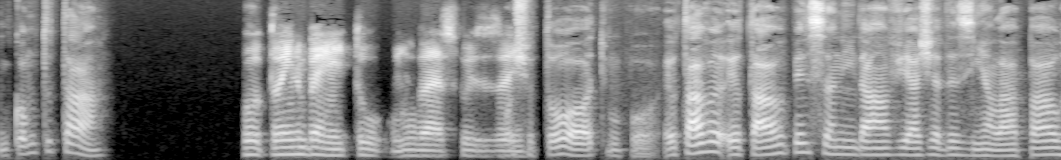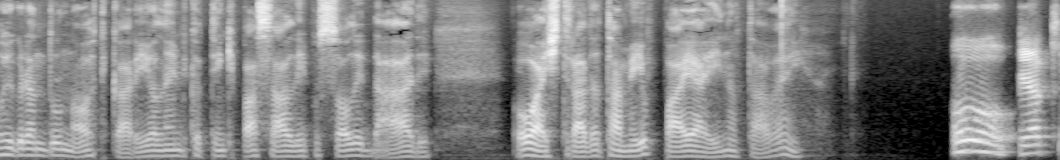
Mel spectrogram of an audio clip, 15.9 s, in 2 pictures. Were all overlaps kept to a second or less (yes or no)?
yes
